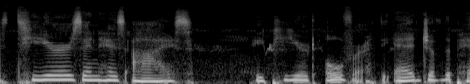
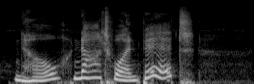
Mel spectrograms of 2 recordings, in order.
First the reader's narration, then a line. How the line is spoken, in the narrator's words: laughed the fox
